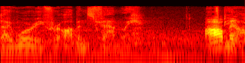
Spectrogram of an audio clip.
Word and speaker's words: Aubin: Aubin, that's how you say his name.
